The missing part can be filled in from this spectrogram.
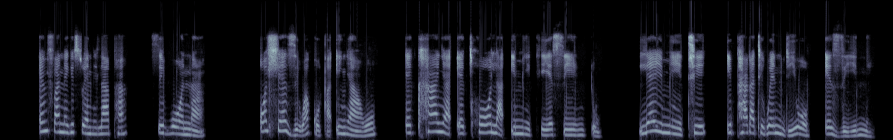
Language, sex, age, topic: North Ndebele, male, 36-49, health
